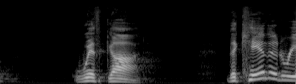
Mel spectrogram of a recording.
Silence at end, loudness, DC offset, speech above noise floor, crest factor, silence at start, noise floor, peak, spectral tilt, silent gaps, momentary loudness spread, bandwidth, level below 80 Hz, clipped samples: 0 s; -24 LUFS; under 0.1%; 47 dB; 20 dB; 0.75 s; -71 dBFS; -6 dBFS; -5 dB/octave; none; 8 LU; 16 kHz; -72 dBFS; under 0.1%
